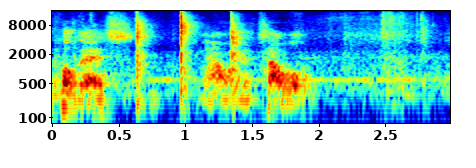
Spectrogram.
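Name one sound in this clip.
Hands pat and slap soft dough.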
